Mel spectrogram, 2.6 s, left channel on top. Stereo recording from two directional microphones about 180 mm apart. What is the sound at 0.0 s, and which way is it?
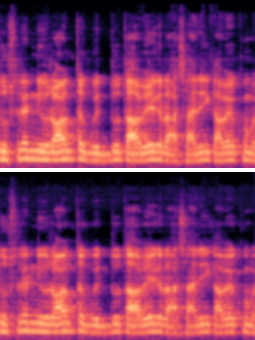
Speech, 35° left (ahead or behind).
